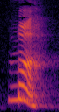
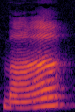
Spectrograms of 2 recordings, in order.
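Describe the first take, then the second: First: It is said with Mandarin's fourth tone. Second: It is said with Mandarin's third tone.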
